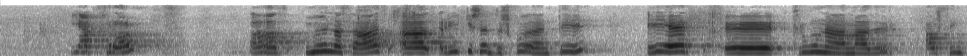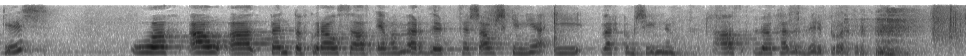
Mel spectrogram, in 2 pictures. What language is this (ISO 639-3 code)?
isl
